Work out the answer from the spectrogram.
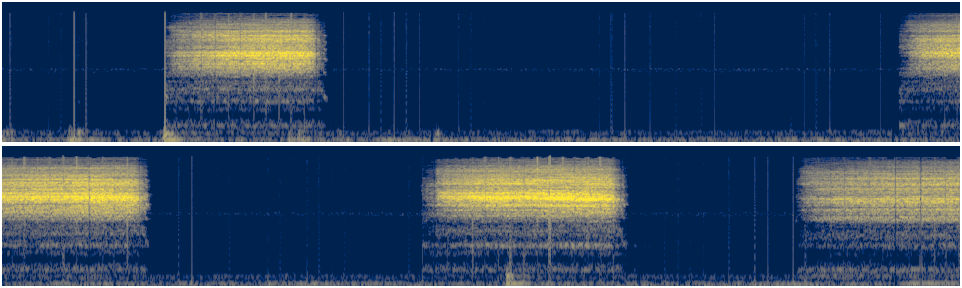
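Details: Wild owl chick in a camera-fitted nest box in Israel, devouring a jird, makes repeated breathy screeching hisses roughly every two to three seconds, four bursts, over a low hum.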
